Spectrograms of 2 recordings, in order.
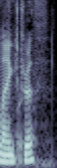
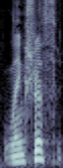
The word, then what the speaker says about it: Langstroth: So I am running Langstrom. Is that how you spell it? – Langstroth. – Langstroth. Yeah. Langstroth hives.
